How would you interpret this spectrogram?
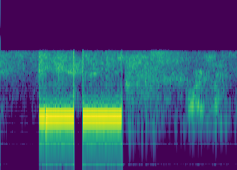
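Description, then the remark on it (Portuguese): A loud, steady telephone line tone from an automatic phone dialer placing a call sounds in two half-second bursts split by a short click, then faint muffled voice-like murmuring follows on the line. “Esse é discador que eu tô ligando.”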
